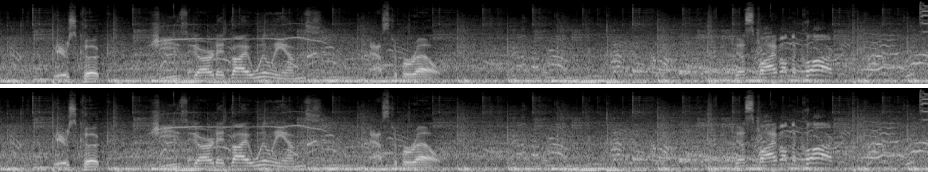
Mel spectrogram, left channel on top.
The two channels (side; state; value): both; identical; correlation 1.00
